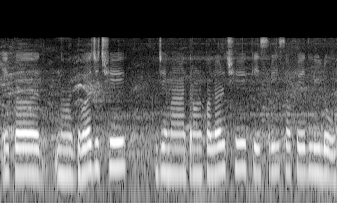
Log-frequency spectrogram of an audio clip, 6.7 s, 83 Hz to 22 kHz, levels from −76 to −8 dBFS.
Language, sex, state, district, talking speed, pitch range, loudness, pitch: Gujarati, female, Gujarat, Gandhinagar, 105 wpm, 185-200 Hz, -14 LUFS, 190 Hz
